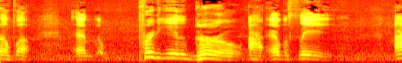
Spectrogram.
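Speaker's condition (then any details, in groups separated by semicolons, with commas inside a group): Cerebral palsy; from birth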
